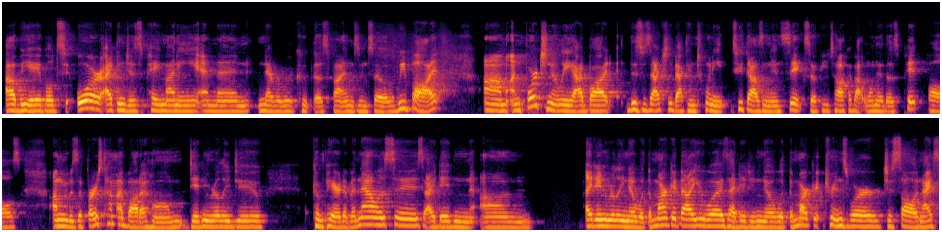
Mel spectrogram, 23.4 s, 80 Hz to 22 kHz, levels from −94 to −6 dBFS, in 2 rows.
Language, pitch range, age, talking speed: English, 155-180 Hz, 20-39, 200 wpm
